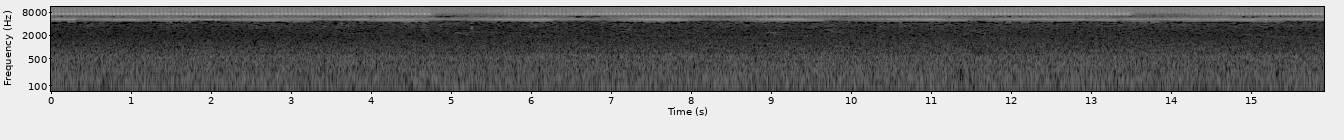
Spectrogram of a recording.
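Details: Night chorus of crickets under a starry sky with calm wind: continuous high, thin trilling with fast regular pulses, briefly dropping in loudness near the fifth second, then returning full; soft low background hiss.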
